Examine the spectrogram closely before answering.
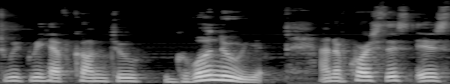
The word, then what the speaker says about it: grenouille: This is word number 11, and our word this week is Grenouille.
